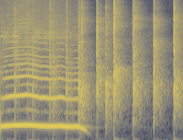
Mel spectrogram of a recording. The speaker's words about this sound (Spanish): Un aplauso, un aplauso.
